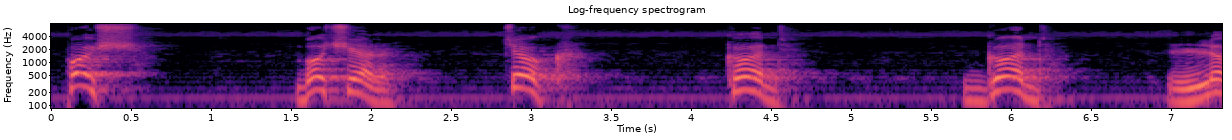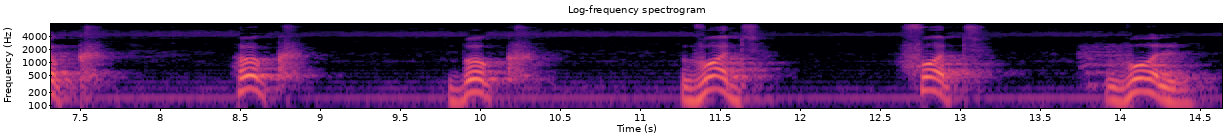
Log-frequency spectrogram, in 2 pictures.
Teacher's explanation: जबान का जो हिस्सा उठा होता है, four part of the back, जबान के बैक का आगे का हिस्सा यानी कि फ्रंट से पीछे। लिप की position फेयरली close to lip rounding, ये थोड़ा सा लिप राउंडिंग थोड़ा सा गोला करना पड़ेगा, और क्लोज बंद रखते हुए बहुत ओपन नहीं कर सकते इसमें, जॉ को मीडियम ओपन करेंगे। · come to the next vowel number eight that is oh sound height of the tongue above half close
